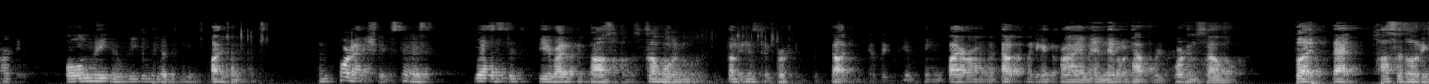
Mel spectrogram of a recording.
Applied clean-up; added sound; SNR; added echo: neural mask model DeepFilterNet 3.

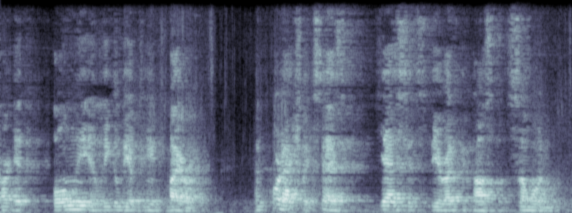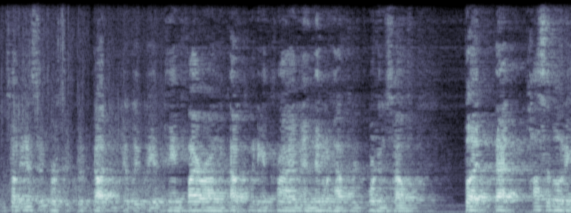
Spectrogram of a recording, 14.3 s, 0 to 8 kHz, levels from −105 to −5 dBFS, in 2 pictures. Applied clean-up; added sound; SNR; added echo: neural separator model SepFormer DNS4.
